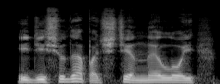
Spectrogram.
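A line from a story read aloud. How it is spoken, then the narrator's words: Forced calm, mage. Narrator (Russian): по возможности спокойно отозвался маг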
